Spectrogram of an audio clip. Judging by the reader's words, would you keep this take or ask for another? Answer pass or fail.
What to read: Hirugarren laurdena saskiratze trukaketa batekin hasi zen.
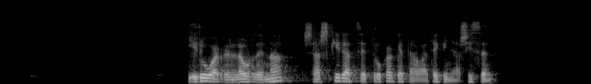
pass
